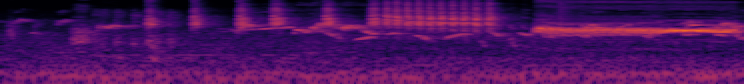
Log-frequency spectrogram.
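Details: Caged tamed Chinese hwamei giving a mixed burst: scattered chips, a rapid rattling trill, then a long sustained whistled note near the end.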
